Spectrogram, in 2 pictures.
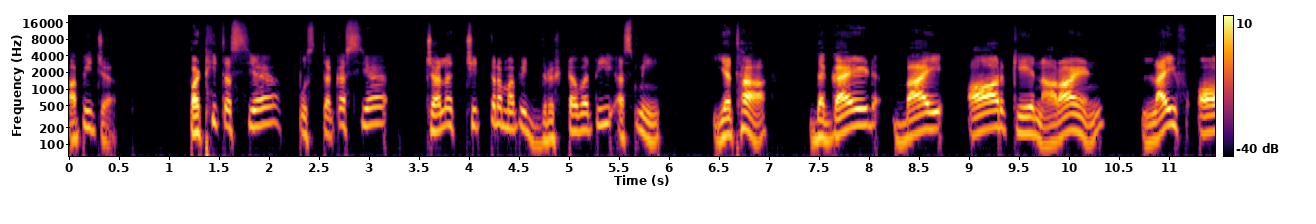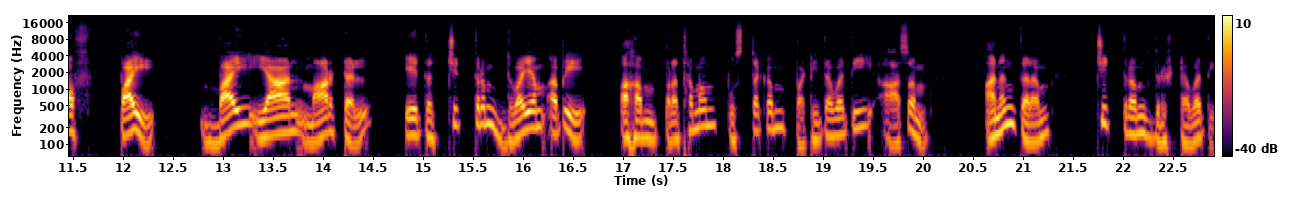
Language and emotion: Sanskrit, neutral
